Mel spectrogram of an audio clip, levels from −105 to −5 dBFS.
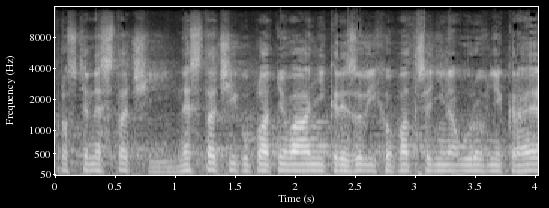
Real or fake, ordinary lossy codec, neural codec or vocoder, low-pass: real; AAC, 48 kbps; none; 14.4 kHz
